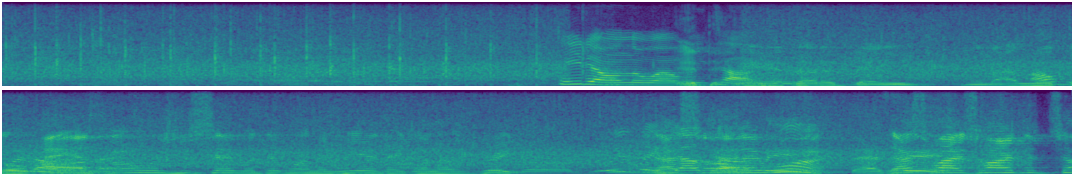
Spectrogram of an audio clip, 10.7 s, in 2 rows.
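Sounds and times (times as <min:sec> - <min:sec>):
audience clapping: 0:00.0 - 0:10.6
laughter: 0:00.0 - 0:10.6
speech: 0:02.8 - 0:10.6.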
